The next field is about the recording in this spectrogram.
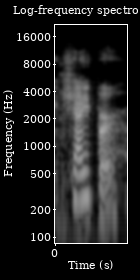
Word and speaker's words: Kuiper: Like the Cooper belt. We have a belt to stuff. – Kuiper. Okay, so it might be pronounced Kuiper. Well, that would make sense. If it's pronounced Kuiper, like the Kuiper belt, then it would make sense.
